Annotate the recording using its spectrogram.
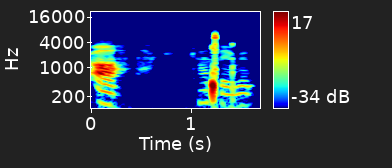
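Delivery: normal talking voice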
